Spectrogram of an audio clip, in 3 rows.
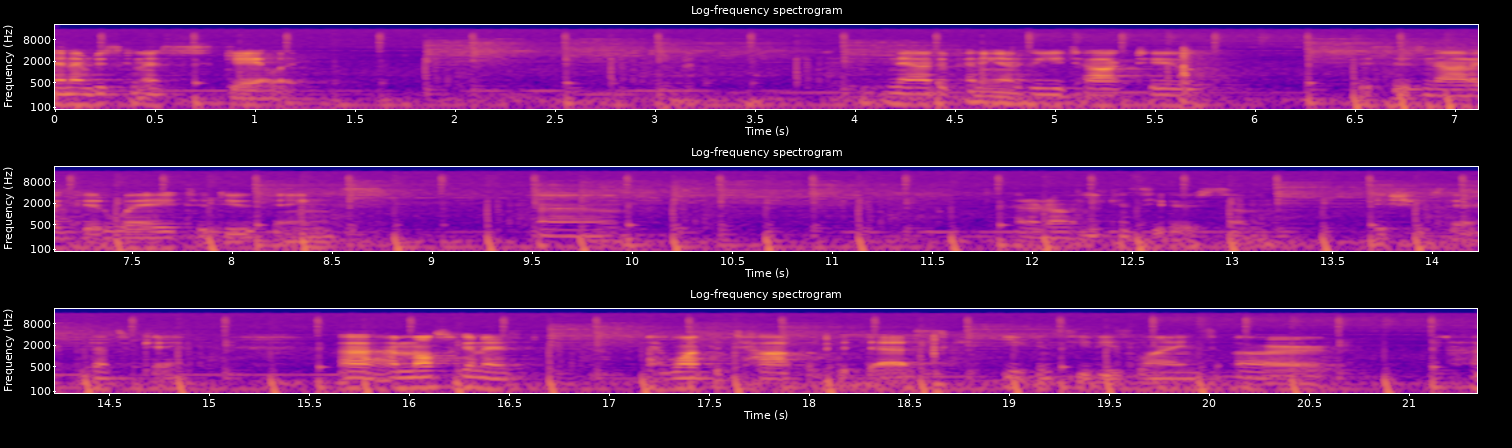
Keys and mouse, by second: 2.6 middle click, 2.8 middle click, 6.1 s, 10.1-11.0 middle drag, 11.6-13.4 middle drag, 16.8 middle click, 17.0 middle click, 19.4-21.0 middle drag.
